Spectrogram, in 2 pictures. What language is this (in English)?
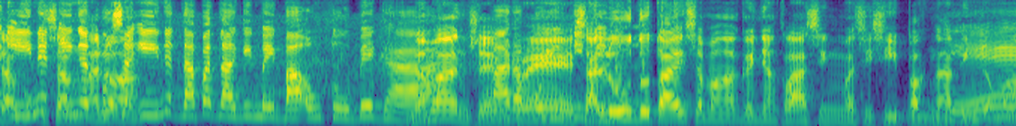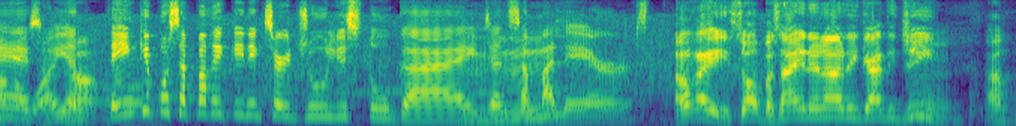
Filipino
